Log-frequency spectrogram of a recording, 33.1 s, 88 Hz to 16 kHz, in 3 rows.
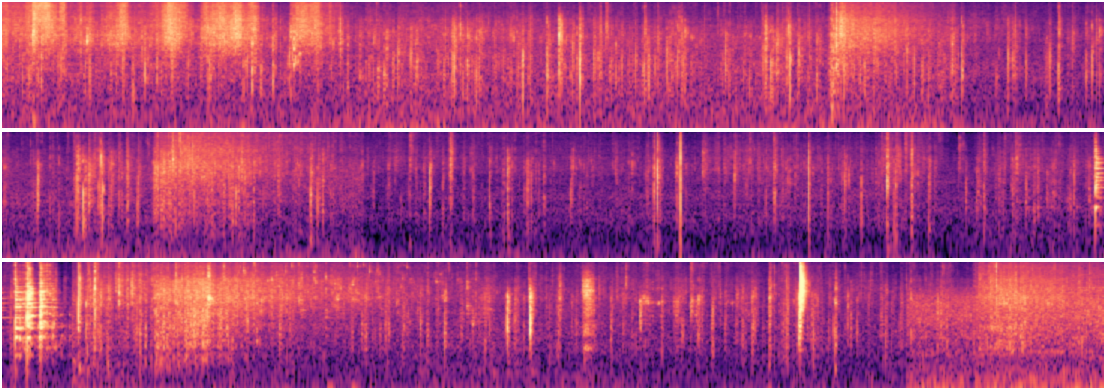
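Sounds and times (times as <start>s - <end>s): drops tapping on a surface: 22.0s - 22.8s
hiss: 31.1s - 33.0s.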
